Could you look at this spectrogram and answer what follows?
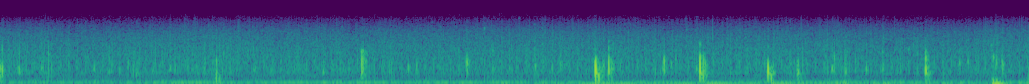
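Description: Faint, irregular crackles and pops over a steady low hum: the surface noise of an old film soundtrack.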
